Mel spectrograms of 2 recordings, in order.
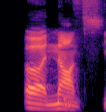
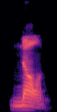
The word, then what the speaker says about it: Nantes: I don't think they pronounce the T in the T-E-S. So I think it's pronounced Non.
